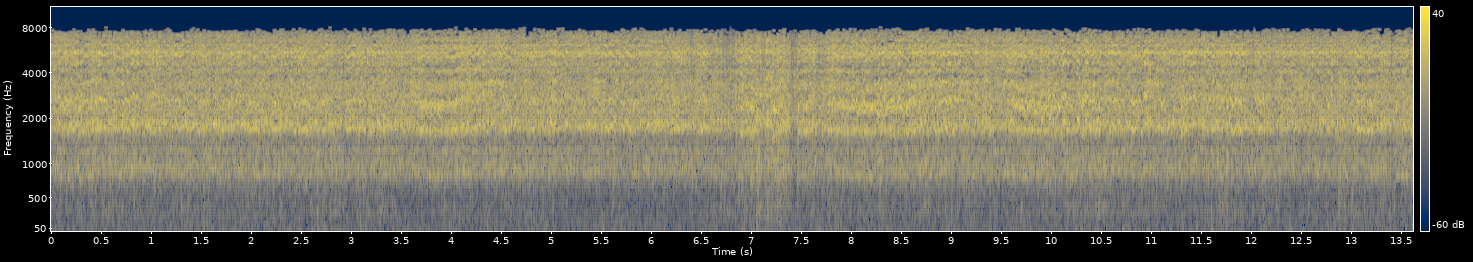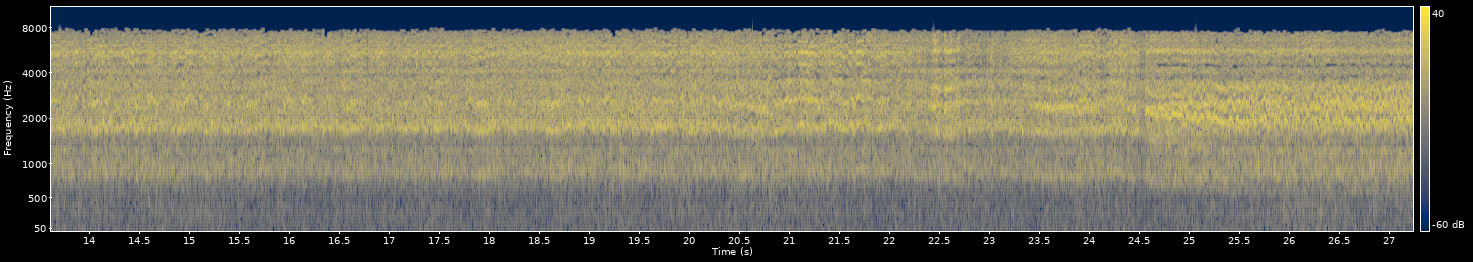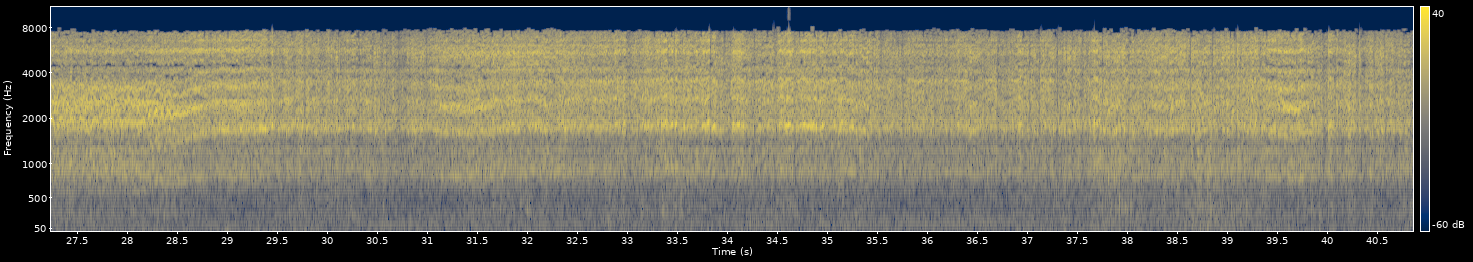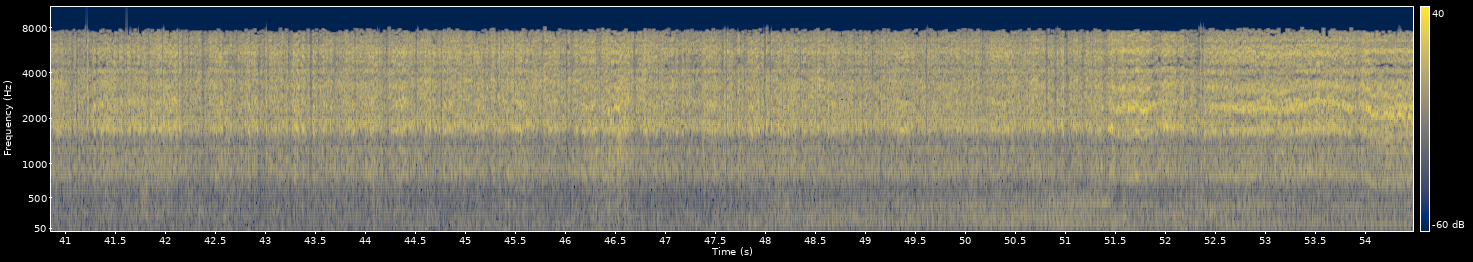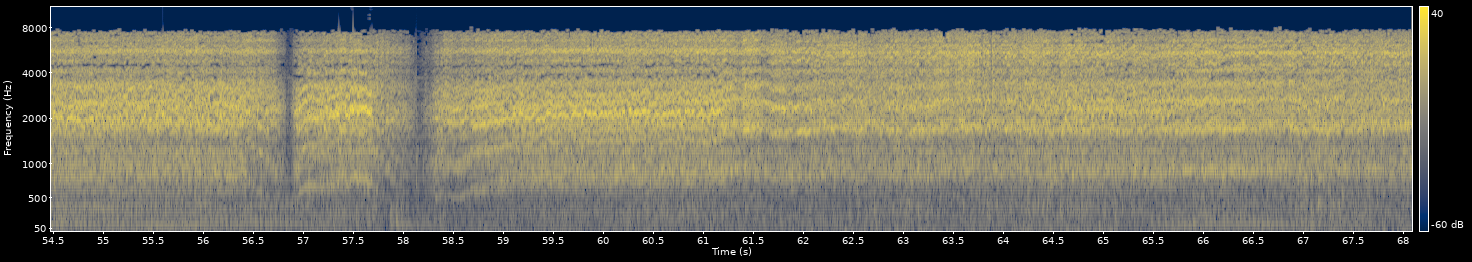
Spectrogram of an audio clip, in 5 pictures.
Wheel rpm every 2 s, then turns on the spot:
230, 240, 230, 240, 220, 230, 230, 230, 230, 230, 230, 230, 210, 200, 210, 230, 230, 240, 230, 230, 230, 230, 230, 240, 230, 230, 220, 200, 150, 120, 210, 220, 220, 230.
none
